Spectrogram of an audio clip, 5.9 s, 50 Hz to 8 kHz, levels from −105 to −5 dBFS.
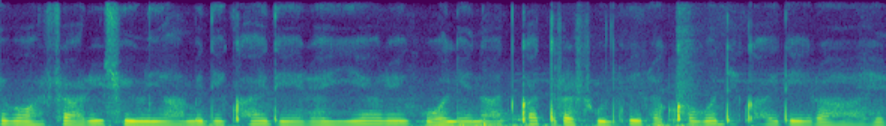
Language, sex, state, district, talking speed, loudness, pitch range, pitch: Hindi, female, Bihar, Jamui, 205 wpm, -23 LUFS, 190-205 Hz, 195 Hz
